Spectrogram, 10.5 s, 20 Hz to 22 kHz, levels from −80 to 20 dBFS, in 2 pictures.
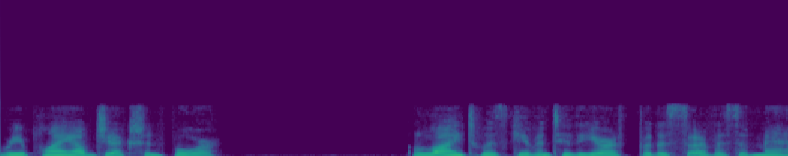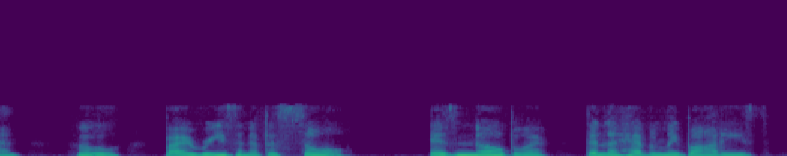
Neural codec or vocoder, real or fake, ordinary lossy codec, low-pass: codec, 16 kHz, 1.1 kbps, Voila-Tokenizer; fake; MP3, 64 kbps; 7.2 kHz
